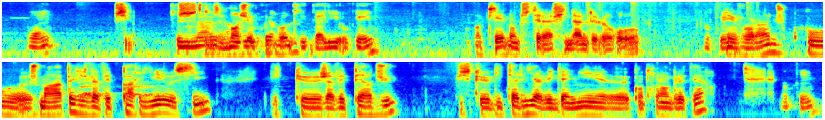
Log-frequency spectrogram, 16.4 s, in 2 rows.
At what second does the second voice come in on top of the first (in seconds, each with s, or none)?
1.8 s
